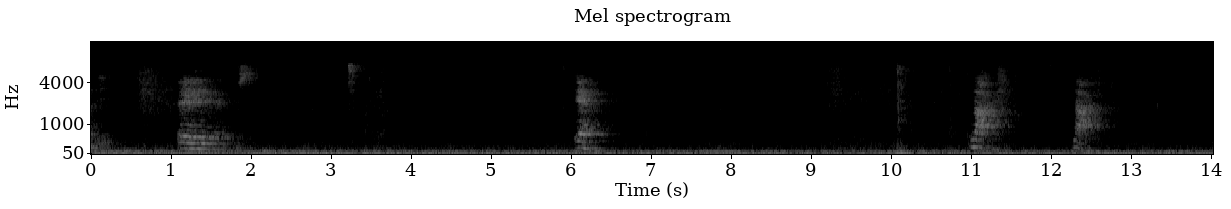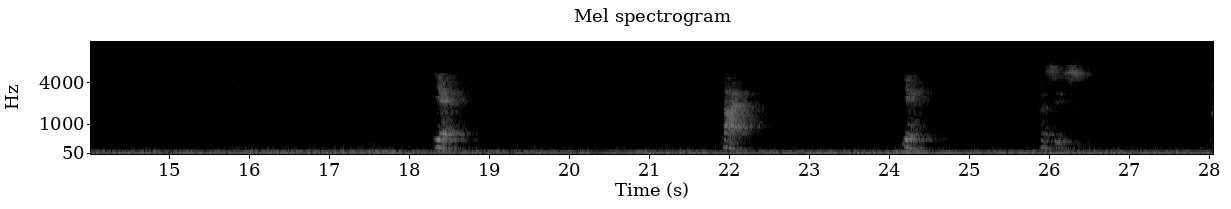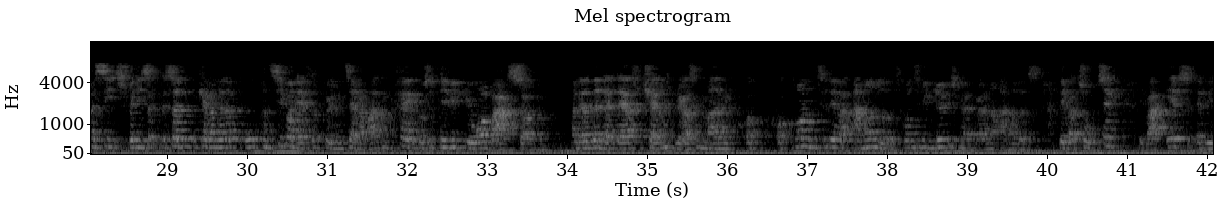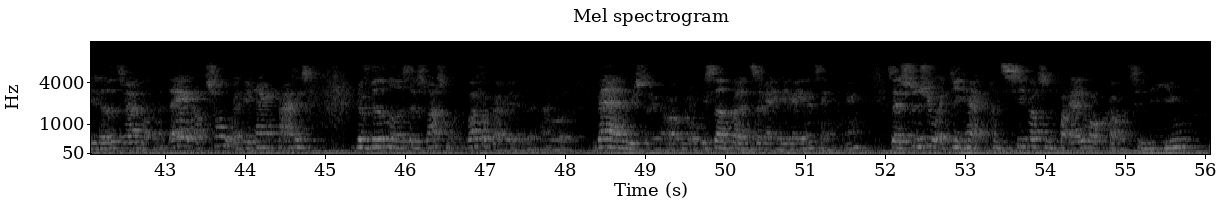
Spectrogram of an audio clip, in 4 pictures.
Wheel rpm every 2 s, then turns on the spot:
0, 0, 0, 0, 0, 0, 0, 0, 0, 0, 0, 0, 0, 0, 0, 0, 0, 0, 0, 0, 0, 0, 0, 0, 0, 0, 0, 0.
none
